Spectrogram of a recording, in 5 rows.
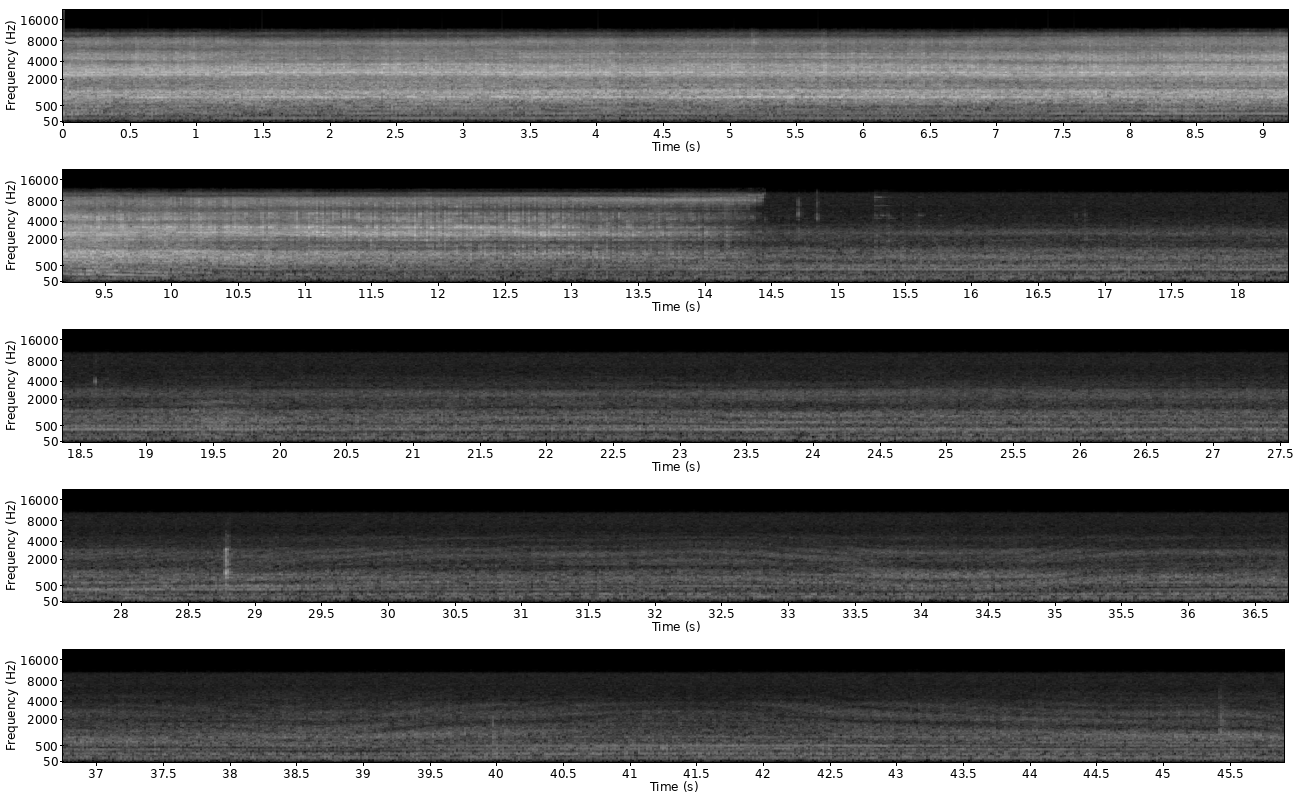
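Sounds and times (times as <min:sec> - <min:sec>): grinder motor humming: 0:00.0 - 0:15.8.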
